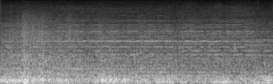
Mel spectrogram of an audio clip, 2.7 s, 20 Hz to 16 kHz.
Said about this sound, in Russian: Схватил тогда Кудым-Ош камень пудов на 12 и бросил его в реку. Поднялась жестокая буря. Крутые волны заходили по всей реке.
